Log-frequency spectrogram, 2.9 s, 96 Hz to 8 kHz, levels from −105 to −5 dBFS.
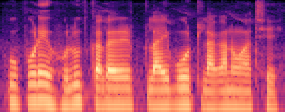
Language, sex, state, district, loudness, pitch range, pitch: Bengali, male, West Bengal, Alipurduar, -18 LUFS, 110-140 Hz, 125 Hz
